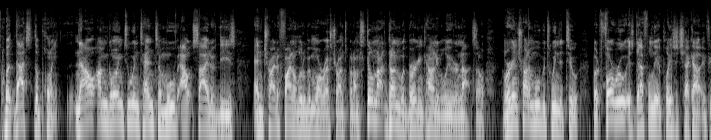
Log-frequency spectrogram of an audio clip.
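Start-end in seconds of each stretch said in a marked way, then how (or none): none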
